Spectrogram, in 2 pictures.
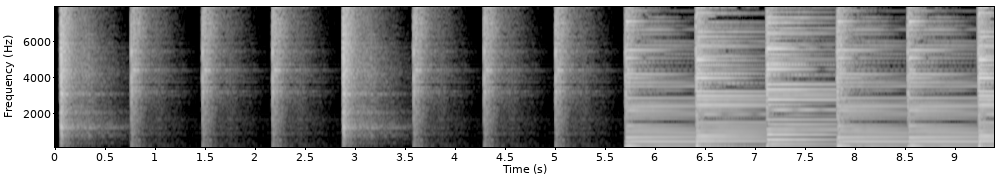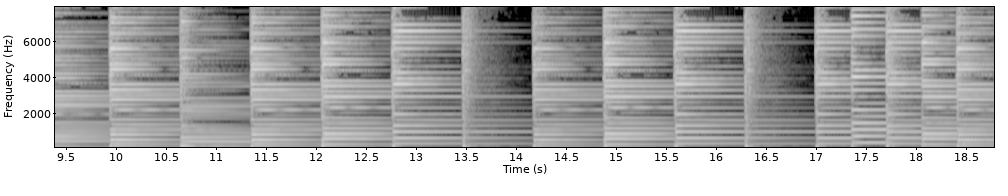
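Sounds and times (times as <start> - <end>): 
melody track: 5.7 - 18.7.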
